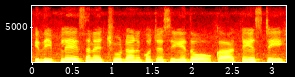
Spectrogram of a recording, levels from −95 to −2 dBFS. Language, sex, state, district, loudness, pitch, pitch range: Telugu, female, Andhra Pradesh, Annamaya, -13 LUFS, 230 Hz, 220-235 Hz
